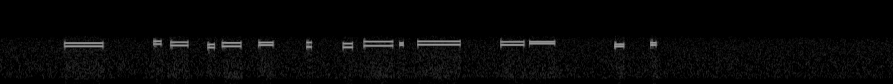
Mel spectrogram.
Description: Pairs of high tones at irregular times. There is no code.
